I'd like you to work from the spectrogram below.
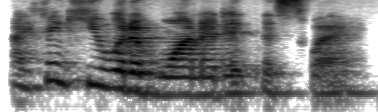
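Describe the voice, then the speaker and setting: A woman reading an excitable bar patron in an amateur script read, with shrill, swooping exclamations. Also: brisk, gravelly, natural voice. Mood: musing.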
